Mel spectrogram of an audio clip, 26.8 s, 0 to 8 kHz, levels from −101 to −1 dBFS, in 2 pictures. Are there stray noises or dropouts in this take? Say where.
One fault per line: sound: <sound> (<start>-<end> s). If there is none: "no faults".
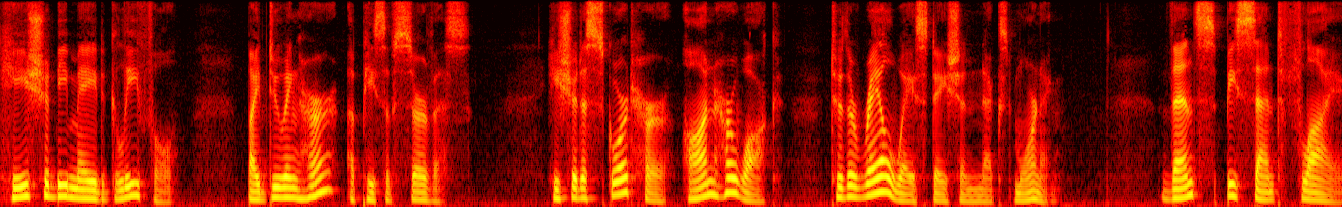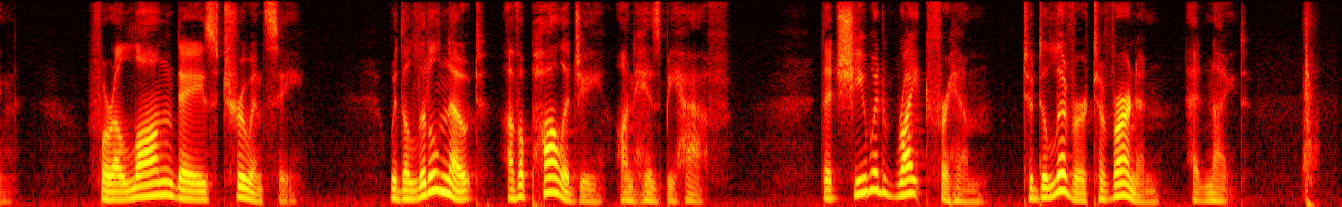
sound: whoosh (26.4-26.6 s)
